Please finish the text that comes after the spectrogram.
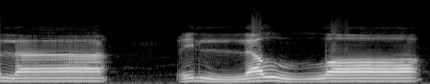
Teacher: اللہ کا جو نام ہے اس کو ہم موٹا پڑھ رہے ہیں، بولڈ ساؤنڈ کر رہے ہیں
